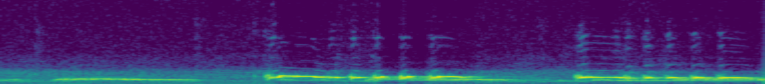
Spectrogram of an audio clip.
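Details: Zebra dove, recorded as a master recording to stimulate other pet doves, singing two quick rolling coo phrases after a low soft coo, with a second, lower dove cooing beneath.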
